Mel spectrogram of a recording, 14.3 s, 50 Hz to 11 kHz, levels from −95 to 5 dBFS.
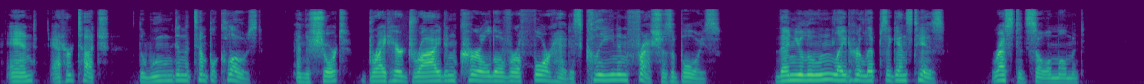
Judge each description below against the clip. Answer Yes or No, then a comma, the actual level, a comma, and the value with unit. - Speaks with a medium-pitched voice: Yes, medium, 145 Hz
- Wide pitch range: No, average, 3.7 semitones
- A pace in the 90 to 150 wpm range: No, average, 165 wpm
